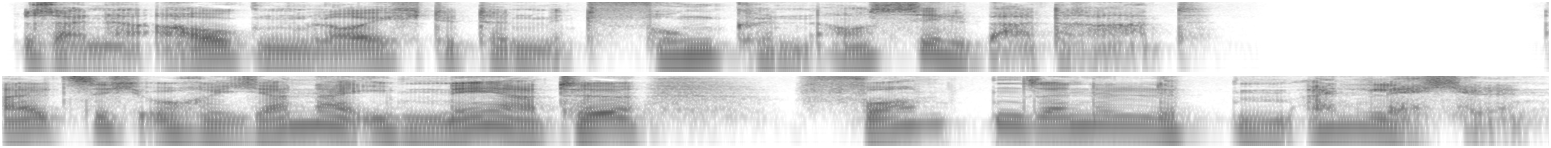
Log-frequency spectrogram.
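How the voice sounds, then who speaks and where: A narrator reading a fantasy short story aloud in an expressive, scripted storytelling manner. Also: medium pitch, a little slow, breathy edge, no echo, studio quality.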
